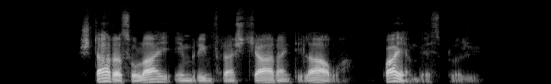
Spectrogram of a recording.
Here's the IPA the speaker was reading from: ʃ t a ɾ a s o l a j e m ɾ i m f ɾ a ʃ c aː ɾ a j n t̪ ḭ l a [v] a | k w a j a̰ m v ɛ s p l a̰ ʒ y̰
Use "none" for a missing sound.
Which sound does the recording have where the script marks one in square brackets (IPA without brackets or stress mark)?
w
